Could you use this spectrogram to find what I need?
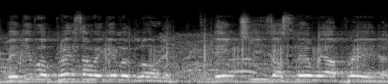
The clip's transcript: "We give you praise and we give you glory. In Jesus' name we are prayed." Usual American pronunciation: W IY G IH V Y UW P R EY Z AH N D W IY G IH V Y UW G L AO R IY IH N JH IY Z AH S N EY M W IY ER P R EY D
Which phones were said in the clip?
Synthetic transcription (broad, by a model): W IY G IH V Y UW P L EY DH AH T W IY G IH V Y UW G L AO R IY IH N JH IY Z AH S N EY M W IY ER P R EY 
